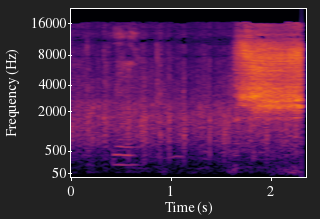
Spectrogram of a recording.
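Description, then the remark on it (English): Applause for the winner of a foot race: scattered claps and a brief faint murmur give way to a sudden swell of dense, hissy applause that fills the final second at a steady, loud level. “They're still applauding me.”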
